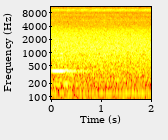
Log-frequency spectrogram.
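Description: A woman's voice holds one steady sung note for under a second at the start, then only faint room hiss remains.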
